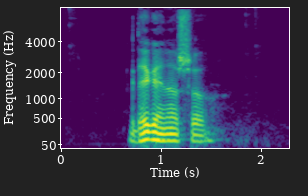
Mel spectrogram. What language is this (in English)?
Serbian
